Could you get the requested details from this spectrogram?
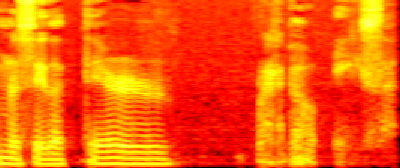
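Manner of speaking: whispering. Guessing the audience score for a movie, whispering. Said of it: "Why'd you whisper that?".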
